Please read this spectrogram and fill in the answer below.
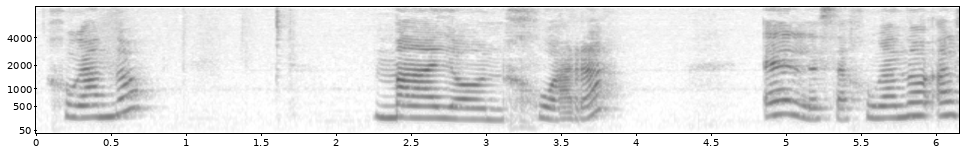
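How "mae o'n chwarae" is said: slow, careful delivery; slow model phrase. Shown as a demonstration. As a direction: model it slowly for learners. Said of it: "teacher modelling slowly".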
